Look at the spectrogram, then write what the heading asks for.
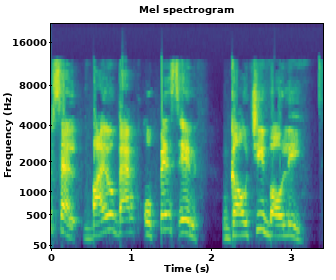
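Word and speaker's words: Gachibowli: तो India's first animal stem cell bio bank opens इन गाउची बाउली। तो गाची गाउची बौली या गाची बौली जैसे भी आप इसको प्रोनाउंस कर सकते हैं।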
